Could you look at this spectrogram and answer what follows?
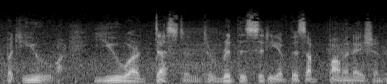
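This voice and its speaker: An actor playing a grave seer and mentor in a game cutscene, speaking in a portentous, deliberate way. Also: male voice, very deep voice, lively intonation, gravelly, background noise, exaggerated voice. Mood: grave, urging. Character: grave male seer and mentor urging revenge.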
